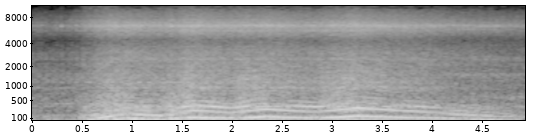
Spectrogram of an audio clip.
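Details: 1962 Morris Minor with suspected ignition fault after breakdown, just after tightening a loose part: catches, runs, revs up and settles smoothly with no stumbling; sounds healthy.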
